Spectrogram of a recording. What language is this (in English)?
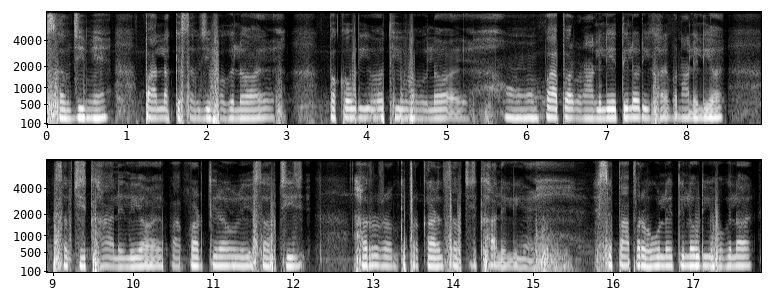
Maithili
